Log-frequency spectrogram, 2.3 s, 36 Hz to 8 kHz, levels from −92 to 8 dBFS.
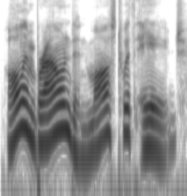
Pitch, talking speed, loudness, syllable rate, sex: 160 Hz, 155 wpm, -18 LUFS, 4.7 syllables/s, male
